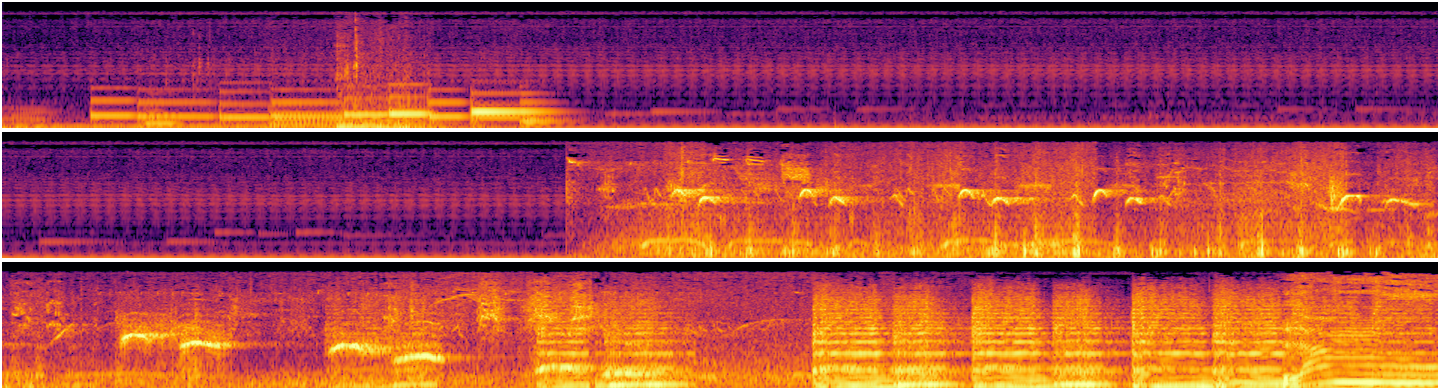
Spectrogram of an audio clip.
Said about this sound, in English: Let's kick things off with the first song track I prepared for you.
